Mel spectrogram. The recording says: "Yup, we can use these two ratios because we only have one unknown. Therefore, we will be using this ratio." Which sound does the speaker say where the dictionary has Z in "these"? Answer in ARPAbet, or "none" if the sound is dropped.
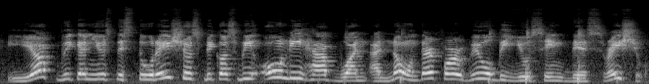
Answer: S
